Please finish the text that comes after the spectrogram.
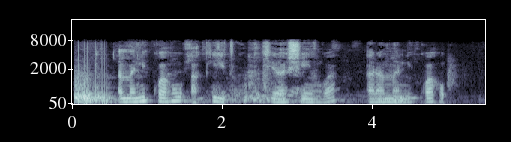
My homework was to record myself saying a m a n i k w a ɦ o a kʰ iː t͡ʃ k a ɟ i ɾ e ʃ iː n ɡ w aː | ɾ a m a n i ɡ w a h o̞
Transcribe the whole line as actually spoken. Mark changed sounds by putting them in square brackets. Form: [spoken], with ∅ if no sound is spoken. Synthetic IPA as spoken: a m a n i k w a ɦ o a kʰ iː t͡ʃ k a [c] i ɾ [a] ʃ iː [ŋ] ɡ w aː | ɾ a m a n i [k] w a h o̞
